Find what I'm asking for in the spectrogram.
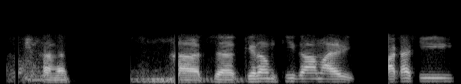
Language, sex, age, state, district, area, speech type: Bengali, male, 60+, West Bengal, Hooghly, rural, conversation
